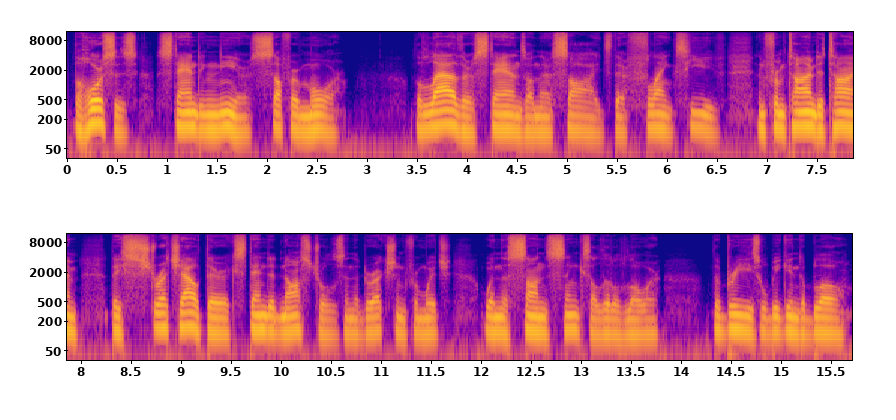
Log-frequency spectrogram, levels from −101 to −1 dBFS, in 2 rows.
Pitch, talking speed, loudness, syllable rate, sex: 120 Hz, 170 wpm, -20 LUFS, 4.5 syllables/s, male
